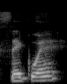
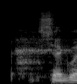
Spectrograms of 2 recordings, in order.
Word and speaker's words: segue: that I learned it's I think it's pronounced like segue segue is good thank you our greeting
